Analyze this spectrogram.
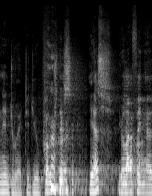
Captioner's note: laughter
